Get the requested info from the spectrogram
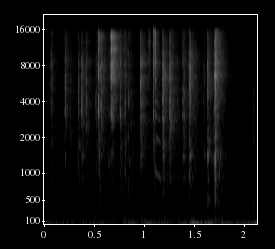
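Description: Typing on a computer keyboard: a quick run of faint keystrokes, with a couple of louder key presses about one and a half seconds in.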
